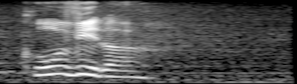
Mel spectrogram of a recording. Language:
English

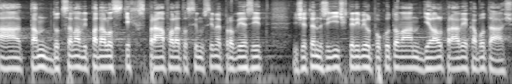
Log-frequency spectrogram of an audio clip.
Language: Czech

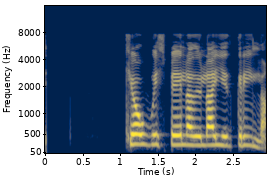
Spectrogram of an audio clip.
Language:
Icelandic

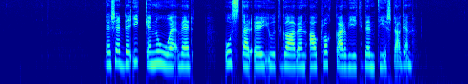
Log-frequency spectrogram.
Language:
Norwegian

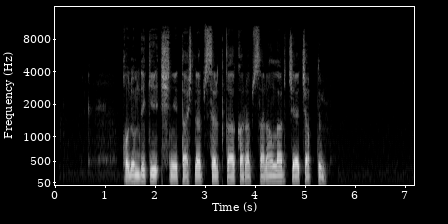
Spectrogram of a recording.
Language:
Uyghur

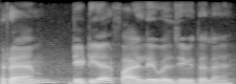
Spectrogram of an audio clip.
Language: Sindhi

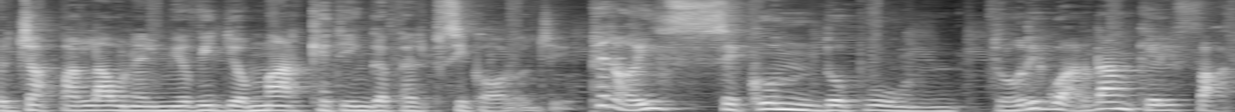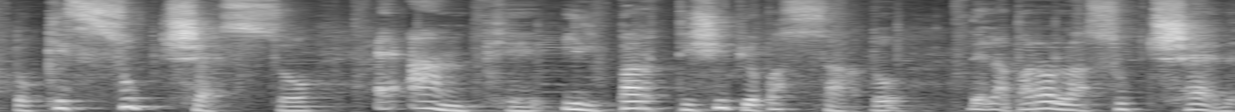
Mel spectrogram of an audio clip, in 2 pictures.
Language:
Italian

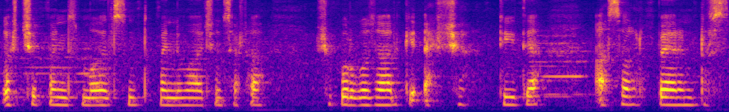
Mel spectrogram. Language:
Kashmiri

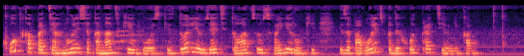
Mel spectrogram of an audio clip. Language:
Belarusian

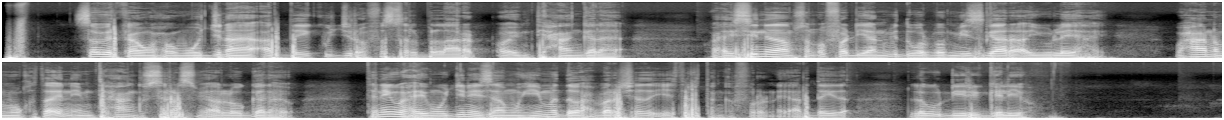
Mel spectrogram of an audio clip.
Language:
Somali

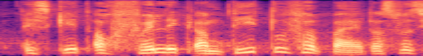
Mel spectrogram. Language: German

